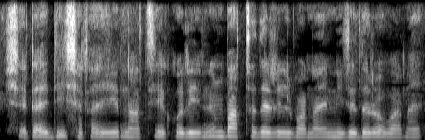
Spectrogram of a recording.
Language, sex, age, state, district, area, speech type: Bengali, female, 30-45, West Bengal, Cooch Behar, urban, spontaneous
